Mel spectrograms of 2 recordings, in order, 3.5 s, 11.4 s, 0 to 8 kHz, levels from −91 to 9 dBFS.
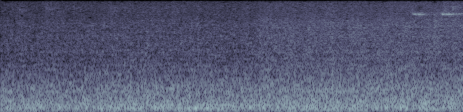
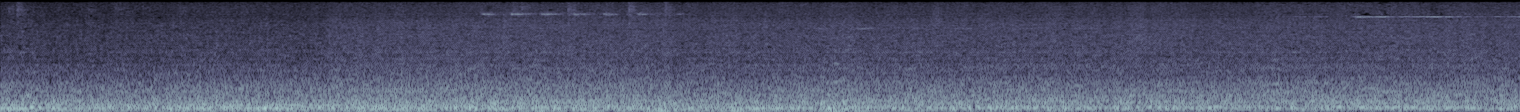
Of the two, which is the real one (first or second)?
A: first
